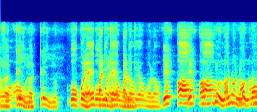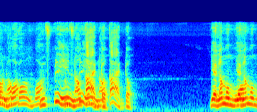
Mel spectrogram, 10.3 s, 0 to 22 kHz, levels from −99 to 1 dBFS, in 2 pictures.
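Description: From start to finish the speech carries a doubled audio track: a second full-band copy trails the original by about half a second, roughly 5 dB quieter, with no decay or room colour to soften it. The likely cause is the same signal reaching the mix twice, once through a slower path. It sounds like a dry, distinct echo chasing every phrase. On a waveform each burst reappears half a second later at lower height, and a spectrogram shows every syllable's pattern repeated, shifted right.

Also present throughout is 4-bit ADPCM compression, with plainly audible damage. Each sample is coded as a coarse step from a prediction, so the error becomes broadband grit that rises and falls with the speech level. Loud passages carry a hiss, and sharp onsets distort where the step size lags behind the signal. Nothing reaches above 10.6 kHz, which fits a bitrate near 89 kbps. On a spectrogram, noise fills the gaps between harmonics during loud stretches, and everything above 10.6 kHz is empty.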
